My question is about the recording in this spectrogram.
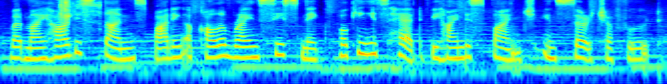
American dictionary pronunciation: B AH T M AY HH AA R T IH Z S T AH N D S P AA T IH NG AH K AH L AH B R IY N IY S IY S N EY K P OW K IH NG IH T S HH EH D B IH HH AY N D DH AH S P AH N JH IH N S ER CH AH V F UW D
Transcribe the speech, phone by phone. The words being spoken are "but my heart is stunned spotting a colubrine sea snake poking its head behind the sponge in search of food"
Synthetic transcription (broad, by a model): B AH T M AY HH AA R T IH S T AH N S P AA T IH NG AH K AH L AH B R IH N S IY S N EY K P OW K IH NG IH T S HH EH D B IH HH AY N D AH S P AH N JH IH N S ER CH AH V F UW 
